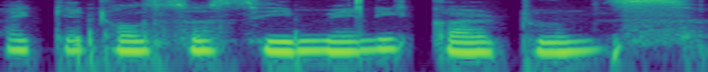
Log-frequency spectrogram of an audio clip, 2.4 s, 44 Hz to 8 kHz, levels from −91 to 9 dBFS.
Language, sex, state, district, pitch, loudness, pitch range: English, female, Arunachal Pradesh, Longding, 205 Hz, -16 LUFS, 200-215 Hz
